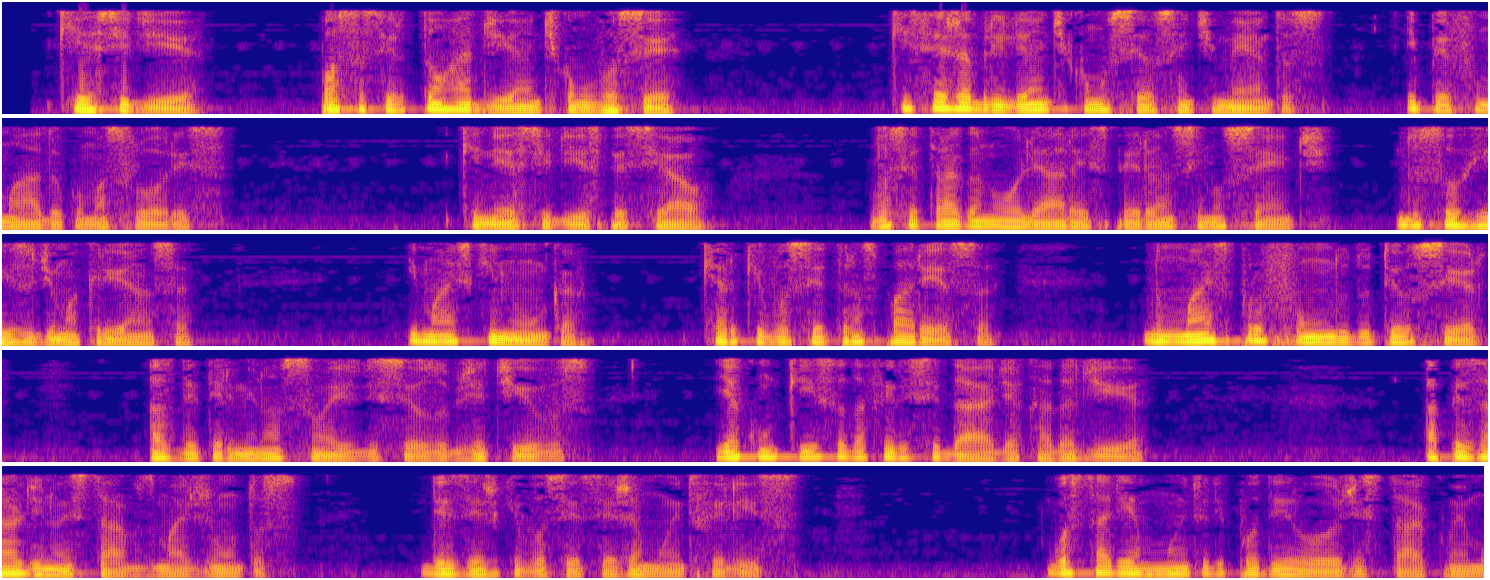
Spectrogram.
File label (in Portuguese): Aniversário de Ex Namorado Masculino, Só Voz; Telemensagens; Telemensagens 2017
